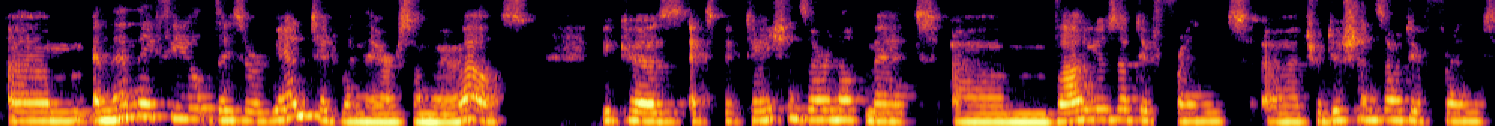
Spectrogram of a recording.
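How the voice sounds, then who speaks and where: A woman's voice: mid-range voice, warm tone, poor audio. A middle-aged woman answering as an interview guest, reflective and conversational, expressively voicing imagined quotes to illustrate her points. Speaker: interview guest, expat coach.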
